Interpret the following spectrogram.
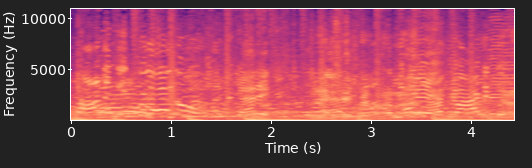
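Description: Loud dance music with a heavy bass beat, with many people's voices chattering and calling out over it.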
